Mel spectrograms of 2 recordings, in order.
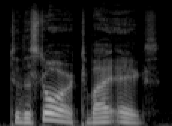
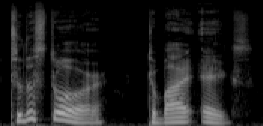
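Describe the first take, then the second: First: It is said quickly with no clear pause. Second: It is said slowly with a pause after store. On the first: "I can say quickly" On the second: "You notice I stopped a little bit here"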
